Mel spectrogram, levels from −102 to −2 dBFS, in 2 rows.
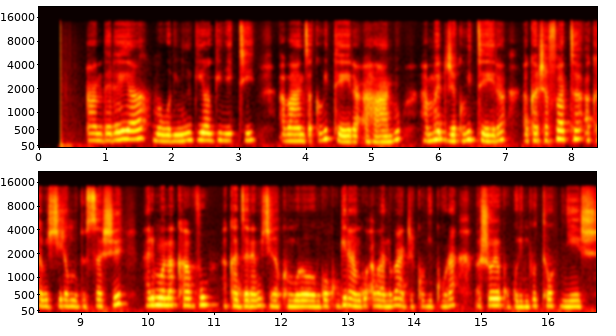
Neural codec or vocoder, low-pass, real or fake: autoencoder, 48 kHz, 32 numbers a frame, DAC-VAE, trained on Japanese speech; 14.4 kHz; fake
